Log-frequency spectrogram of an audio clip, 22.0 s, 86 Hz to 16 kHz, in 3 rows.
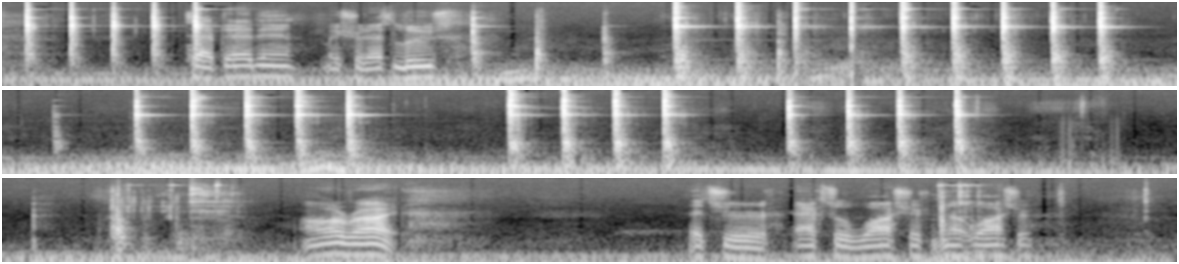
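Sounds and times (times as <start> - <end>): hammer striking steel hub: 0.0 - 1.7, 2.7 - 13.6
steady low hum: 0.0 - 22.0.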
